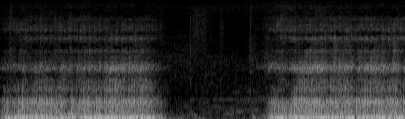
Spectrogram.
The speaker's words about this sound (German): Na okay, schwierig war es nicht, diese Geräusche aufzunehmen. Nicht zu überhören, das Schnarchen der Brandenburger und Brandenburgerinnen.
